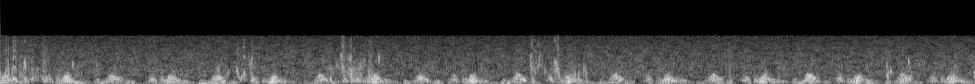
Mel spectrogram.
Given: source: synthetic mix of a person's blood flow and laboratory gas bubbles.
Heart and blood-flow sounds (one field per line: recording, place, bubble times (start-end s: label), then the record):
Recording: Doppler ultrasound of blood flow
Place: precordium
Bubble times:
0.00-0.51 s: bubbles
0.70-0.76 s: bubbles
2.16-2.22 s: bubbles
2.26-2.31 s: bubbles
2.34-2.58 s: bubbles
3.12-3.83 s: bubbles
5.29-5.47 s: bubbles
5.51-5.91 s: bubbles
8.83-8.95 s: bubbles
9.06-9.12 s: bubbles
9.53-9.58 s: bubbles
9.71-9.76 s: bubbles
From the record:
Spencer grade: 3 (all of the cardiac periods contain showers or single bubble signals, but not dominating or overriding the cardiac motion signals)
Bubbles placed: anywhere in the cardiac cycle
